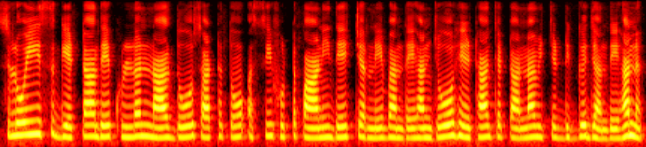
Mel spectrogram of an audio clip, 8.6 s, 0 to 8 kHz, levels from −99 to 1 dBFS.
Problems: background sounds at intervals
